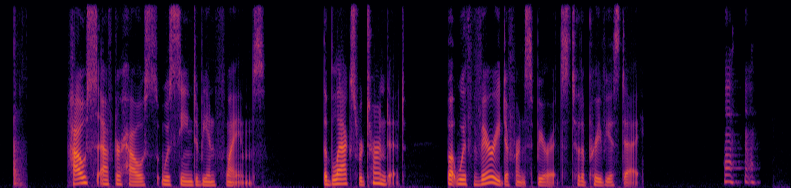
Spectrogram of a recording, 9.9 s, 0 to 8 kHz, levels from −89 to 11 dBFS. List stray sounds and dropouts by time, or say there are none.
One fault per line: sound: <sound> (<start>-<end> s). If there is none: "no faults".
sound: thud (0.2-0.4 s)
sound: laugh (9.0-9.5 s)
